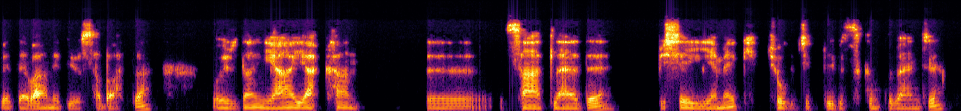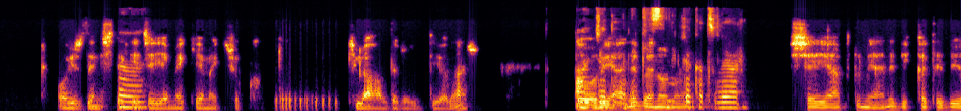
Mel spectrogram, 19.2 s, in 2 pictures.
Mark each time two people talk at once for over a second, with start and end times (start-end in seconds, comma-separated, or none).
15.4-16.6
